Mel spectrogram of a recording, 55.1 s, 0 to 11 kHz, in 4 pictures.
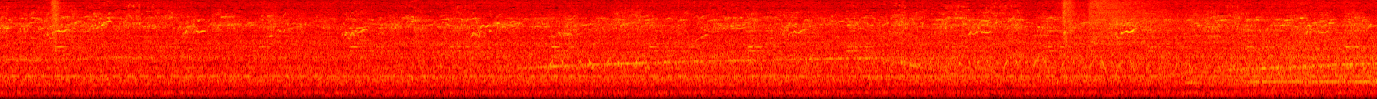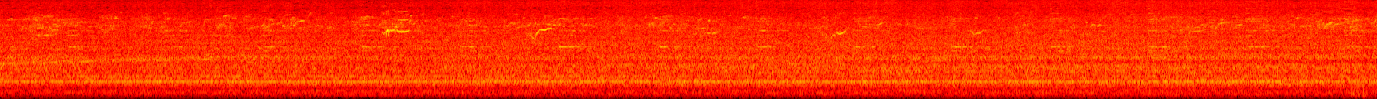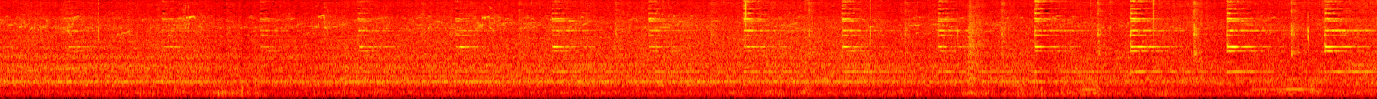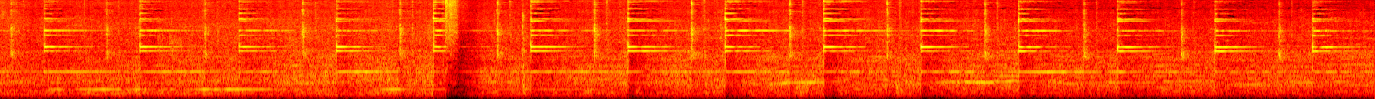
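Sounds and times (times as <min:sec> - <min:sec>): train engine drone: 0:00.0 - 0:55.0
wheels clicking over rail joints: 0:35.0 - 0:54.8.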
